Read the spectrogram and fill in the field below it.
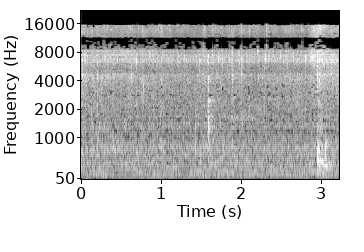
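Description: Tomatoes sizzle and fry in a pan with red chili masala while cooking dal gosht, a continuous close crackle with occasional stirring scrapes and no talk.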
